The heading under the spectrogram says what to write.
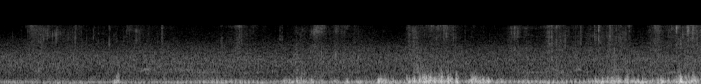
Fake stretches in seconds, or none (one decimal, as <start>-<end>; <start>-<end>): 2.3-3.2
